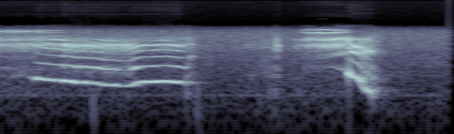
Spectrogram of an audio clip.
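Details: Rosie, a pet dog indoors who wants to go outside, gives a falling tonal whine followed by a shorter, steeply descending whimper after a pause.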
